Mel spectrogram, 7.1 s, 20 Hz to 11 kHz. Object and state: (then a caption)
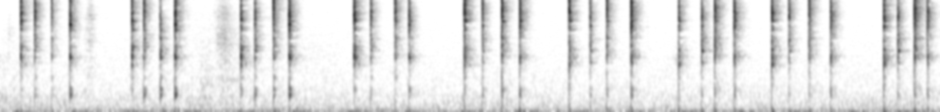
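Aluminum hairspray can. A purple aluminum aerosol hairspray can is tapped and clicked with paper clip nails. About 36 sharp, bright clicks land in quick clusters of three to four, each dying out at once with no ring.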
